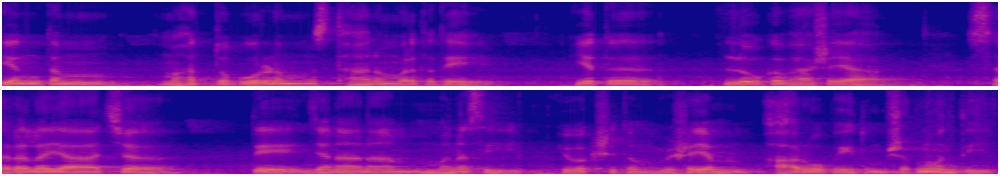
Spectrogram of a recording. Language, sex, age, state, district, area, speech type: Sanskrit, male, 30-45, Maharashtra, Pune, urban, spontaneous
